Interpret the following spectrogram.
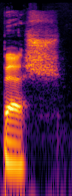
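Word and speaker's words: Bech: up for me and it said Beck. And I'm like, "Yeah, I know that that's what you think it is." Because it just it took me to some like how you pronounce BEH or BE C. And I'm like, I know how to how to pronounce it normally, but I'm asking specifically about this guy. And it is Jack Besh.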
